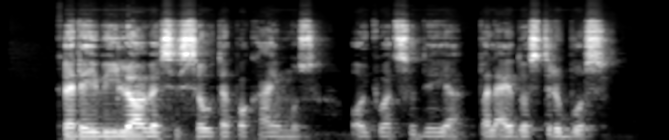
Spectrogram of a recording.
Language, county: Lithuanian, Kaunas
